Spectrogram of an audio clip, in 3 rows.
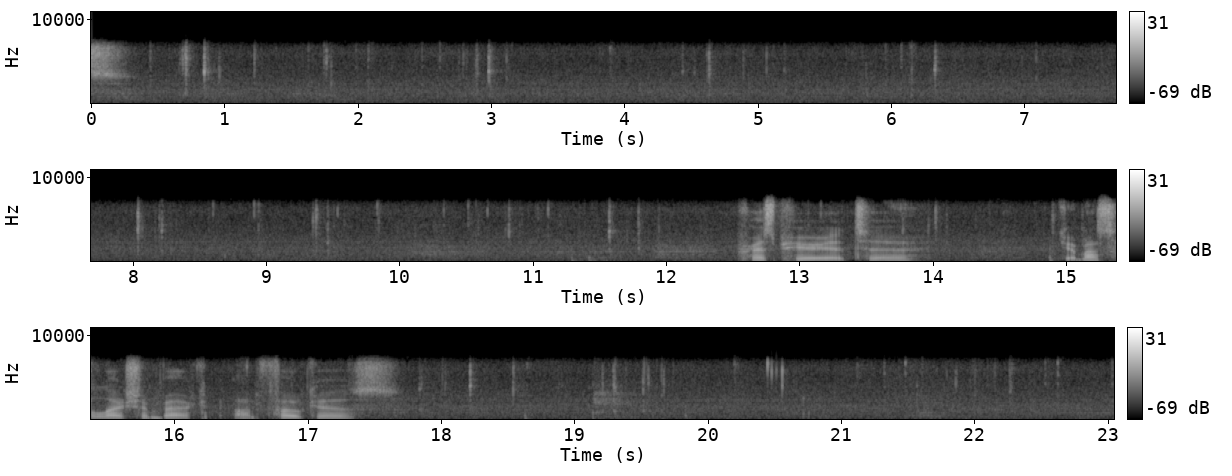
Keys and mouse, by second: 4.6 ctrl+r, 7.1 f, 8.1 ctrl+z, 13.9 z, 15.8 c, 18.0 z, 19.3 e, 22.1 ctrl+r.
